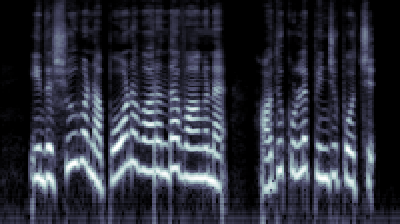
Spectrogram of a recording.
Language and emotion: Tamil, sad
